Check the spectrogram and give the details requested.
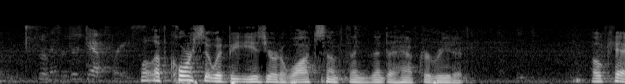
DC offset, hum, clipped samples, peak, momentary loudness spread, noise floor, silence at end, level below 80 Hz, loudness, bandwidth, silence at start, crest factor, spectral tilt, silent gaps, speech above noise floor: under 0.1%; none; under 0.1%; -2 dBFS; 23 LU; -49 dBFS; 0 s; -36 dBFS; -20 LUFS; 6.6 kHz; 0.4 s; 20 dB; -8.5 dB/octave; none; 30 dB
